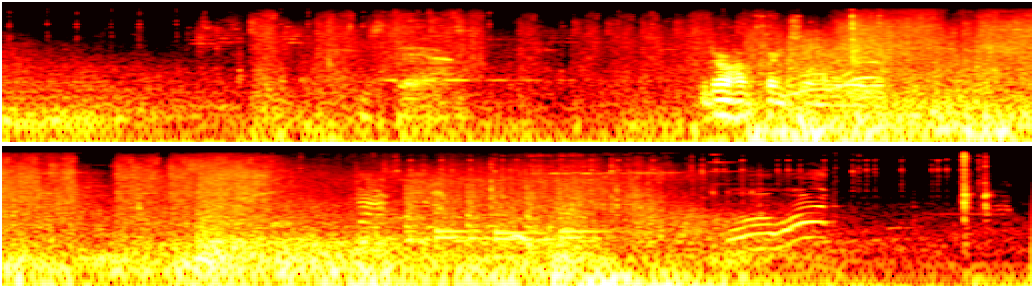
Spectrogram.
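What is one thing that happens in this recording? Game spell and combat effects crackle and whoosh.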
